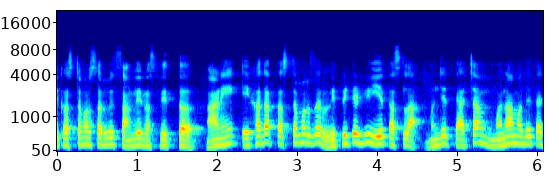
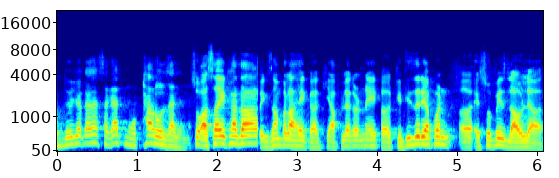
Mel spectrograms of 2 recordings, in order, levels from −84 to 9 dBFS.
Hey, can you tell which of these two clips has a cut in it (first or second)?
second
